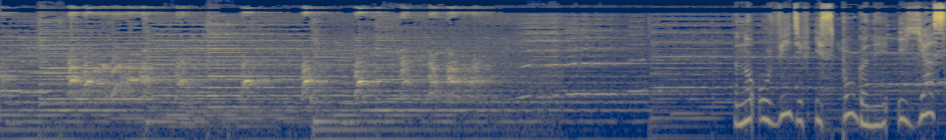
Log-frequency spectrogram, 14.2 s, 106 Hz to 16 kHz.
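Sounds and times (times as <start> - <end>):
puppy barking excitedly: 1.0 - 7.5
speech: 11.0 - 14.1.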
